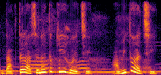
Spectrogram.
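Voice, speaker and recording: High-voiced rustic housemaid, acted by a woman. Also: sing-song, a little slow, over music. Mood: determined, forceful. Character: bold village housemaid and midwife, loud, theatrical. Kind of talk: cartoon horror story acting.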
